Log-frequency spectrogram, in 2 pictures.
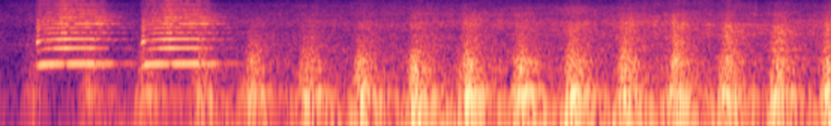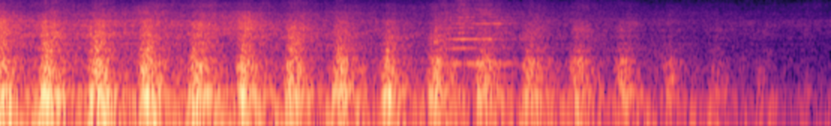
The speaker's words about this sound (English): Down by the station, early in the morning, see the little puffer trains all in a row. See the engine driver turn the little handle. Chug, chug, toot, toot, off we go!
